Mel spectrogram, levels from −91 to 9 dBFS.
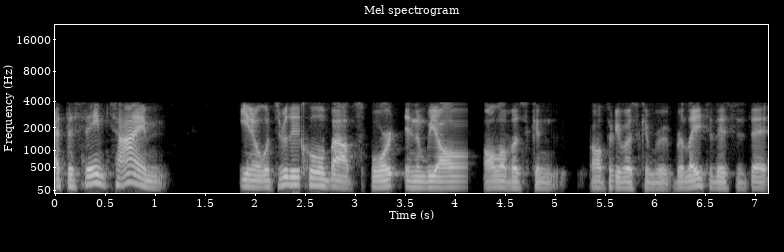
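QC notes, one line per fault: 2.38–2.46 s and 4.00–4.14 s: burst of packet loss after "you know what's" and "about sport and we". The last sound is held as a decaying buzz or hiss for about 60 and 120 ms, then jumps ahead with that audio gone, unlike a brief smear.
5.56–5.62 s: short concealed packet loss after "of us can all". About 40 ms is rebuilt from the preceding sound and blended back, giving a quick smear or wobble rather than a held, fading tail.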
